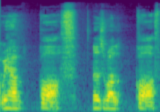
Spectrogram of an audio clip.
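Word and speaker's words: قاف: Qaf. It's not Kaf.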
